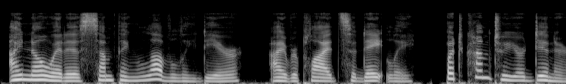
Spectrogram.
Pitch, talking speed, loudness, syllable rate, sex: 175 Hz, 160 wpm, -18 LUFS, 4.8 syllables/s, female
